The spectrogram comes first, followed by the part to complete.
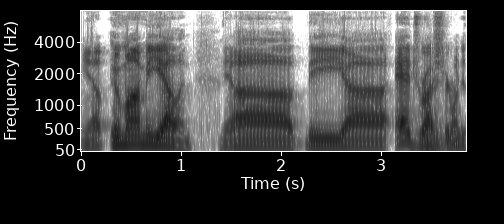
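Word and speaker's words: Umanmielen: Uman Yellen. Yep. Uman Yellen.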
